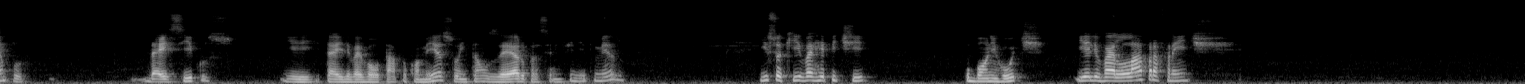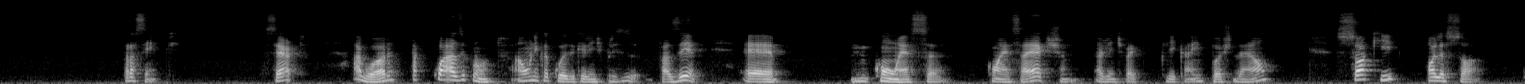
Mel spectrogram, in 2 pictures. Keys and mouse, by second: 9.4 ctrl+space, 9.4 click, 10.4-10.8 ctrl+middle click, 12.3 click, 13.6 ctrl+middle click, 14.9 click, 18.3 ctrl+middle click, 24.7 middle click, 25.4 ctrl+Tab, 27.5 click, 28.7 middle click, 30.0 click, 30.0 middle click.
